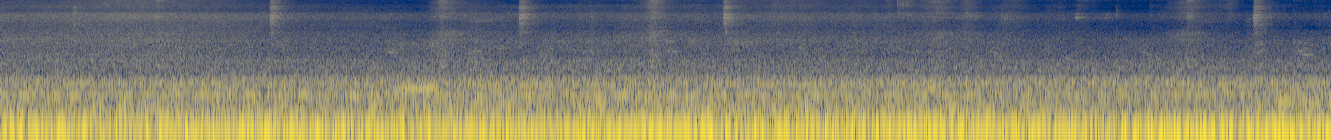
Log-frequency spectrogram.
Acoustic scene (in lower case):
bus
